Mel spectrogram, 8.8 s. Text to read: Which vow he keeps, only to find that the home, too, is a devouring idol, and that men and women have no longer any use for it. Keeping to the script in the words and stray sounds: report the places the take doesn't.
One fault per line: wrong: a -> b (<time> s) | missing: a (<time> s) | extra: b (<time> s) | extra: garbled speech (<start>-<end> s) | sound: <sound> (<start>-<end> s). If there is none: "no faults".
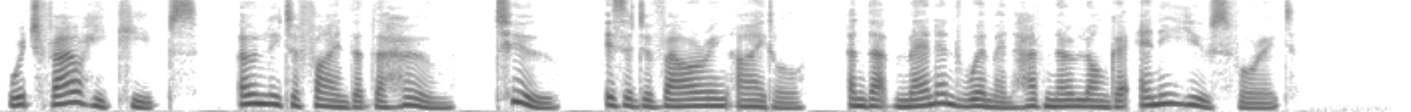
no faults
